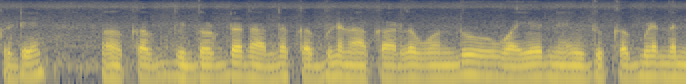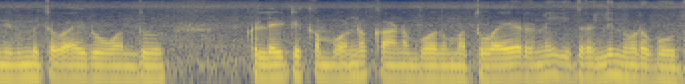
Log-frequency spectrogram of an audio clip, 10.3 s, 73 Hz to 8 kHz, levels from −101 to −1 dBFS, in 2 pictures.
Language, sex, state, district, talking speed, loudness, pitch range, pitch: Kannada, male, Karnataka, Koppal, 120 wpm, -18 LUFS, 105-115 Hz, 105 Hz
